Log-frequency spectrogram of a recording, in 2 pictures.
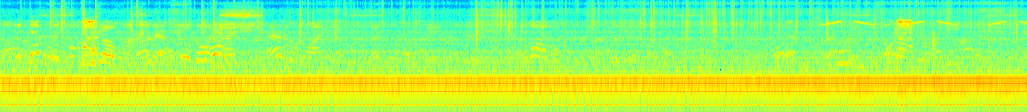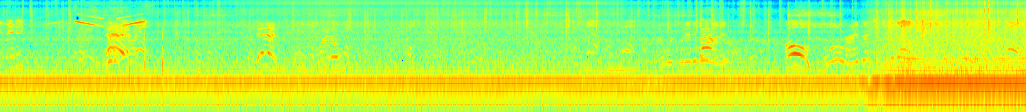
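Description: A steady low engine drone, with scattered distant, indistinct voices over it. About a second and a half before the end the sound jumps to a louder, noisier rush.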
